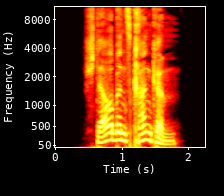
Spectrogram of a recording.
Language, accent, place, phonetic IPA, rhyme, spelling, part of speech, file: German, Germany, Berlin, [ˈʃtɛʁbn̩sˈkʁaŋkəm], -aŋkəm, sterbenskrankem, adjective, De-sterbenskrankem.ogg
- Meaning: strong dative masculine/neuter singular of sterbenskrank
